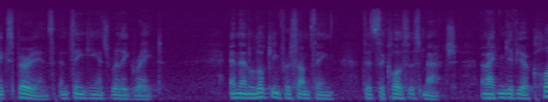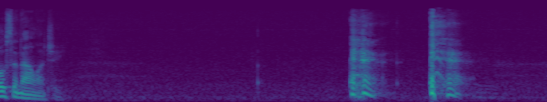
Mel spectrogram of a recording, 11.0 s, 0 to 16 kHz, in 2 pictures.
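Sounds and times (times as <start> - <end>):
speech: 0.0 - 6.2, 9.0 - 9.3
harsh coughs from phlegm in the throat: 9.0 - 10.2.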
